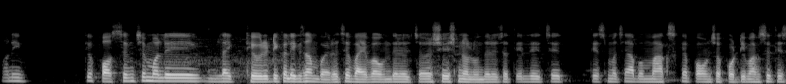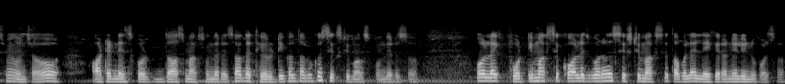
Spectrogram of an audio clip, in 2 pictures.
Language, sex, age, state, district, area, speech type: Nepali, male, 18-30, West Bengal, Darjeeling, rural, spontaneous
